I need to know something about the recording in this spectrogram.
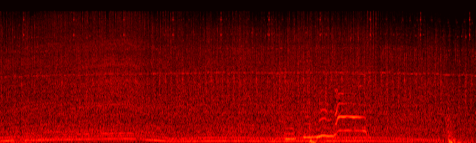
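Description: A tracked vehicle's engine rumbles and whines as it drives.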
